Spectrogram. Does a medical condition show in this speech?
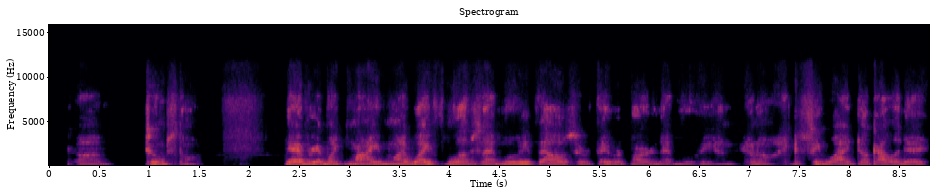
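Yes: head and neck cancer; voice lost.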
